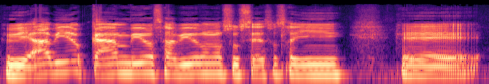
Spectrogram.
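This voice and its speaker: Excitable slangy young host. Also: male voice, a little high, moderate pace, vocal fry, smooth. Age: 20s. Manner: slangy, excitable, frequent exclamations. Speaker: podcast host. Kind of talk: casual interview chat.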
